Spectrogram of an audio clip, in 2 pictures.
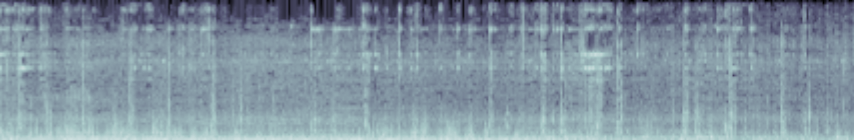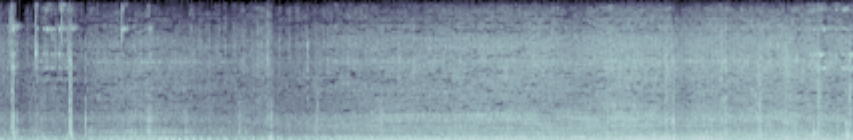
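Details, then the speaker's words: Honda Beat scooter ridden fast: steady engine drone and road rush, no final drive whine anymore; final drive healthy. "Tapi ini sekarang alhamdulillah sudah lebih yoi lah, nggak ada suara lagi rolling bambunya."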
